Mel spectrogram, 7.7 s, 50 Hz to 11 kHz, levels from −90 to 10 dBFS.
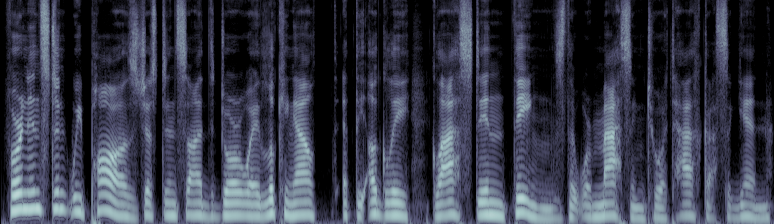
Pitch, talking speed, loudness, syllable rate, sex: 135 Hz, 185 wpm, -20 LUFS, 5.0 syllables/s, male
